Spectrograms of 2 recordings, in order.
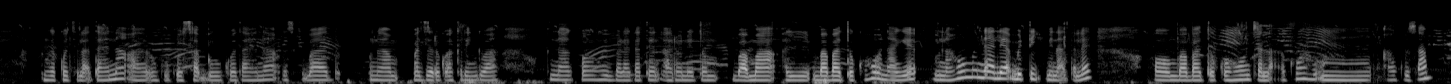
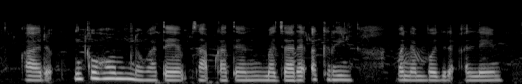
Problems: background sounds at intervals, continuous background conversations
